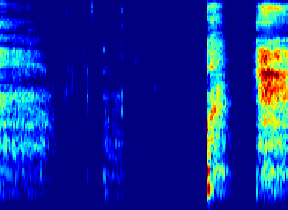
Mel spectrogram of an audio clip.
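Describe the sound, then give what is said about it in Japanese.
Wet slurping and sucking sounds in short bursts as someone slurps up pre-ejaculatory fluid, with a brief gap of quiet between them and no talking. “今私が我慢汁をすする姿を見て興奮しましたか。”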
